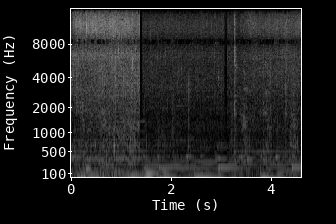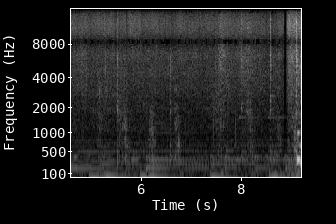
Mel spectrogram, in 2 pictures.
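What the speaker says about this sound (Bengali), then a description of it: "ফোড়নটা ভাজা হয়ে গেছে ফোড়নের থেকে সুন্দর গন্ধ বেরিয়ে গেছে এবার আমি দিয়ে দেব কুচানো পেঁয়াজ" Chopped onions sizzle steadily in hot oil over whole-spice tempering for a yogurt chicken dish, with repeated scraping strokes of a spoon stirring the pan, close and continuous throughout.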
